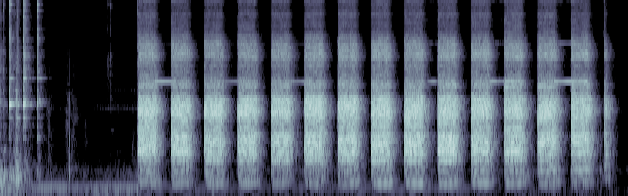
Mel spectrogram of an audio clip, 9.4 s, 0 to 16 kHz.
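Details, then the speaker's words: Mechanical horns on an EST/Edwards IO-64 panel sounding in march time, about two blasts a second. The tone is slightly raspy because the board rectifies AC from the transformer into unclean DC, which adds a weird modulation. "the board rectifies that into DC so it converts the AC to DC and the signal the DC signal is in clean so it kind of outputs some kind of weird modulation on DC that causes the horns to kind of sound a little raspber"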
